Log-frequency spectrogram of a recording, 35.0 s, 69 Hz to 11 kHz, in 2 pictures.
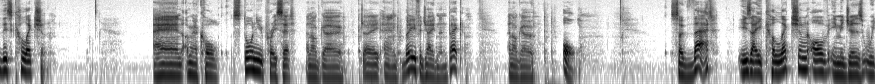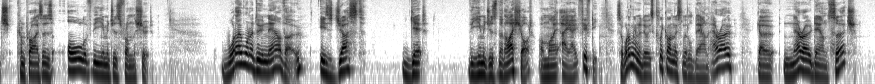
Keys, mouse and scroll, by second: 4.5 click, 6.9-8.6 typing, 10.2-11.4 typing, 13.3 click, 17.7 click, 22.3 click, 24.7 click, 30.1 click, 34.4 click.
